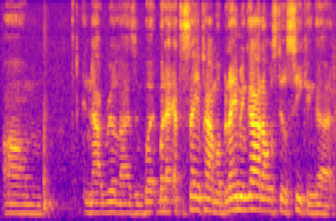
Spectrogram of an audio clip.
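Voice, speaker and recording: A man's voice: medium pitch, steady tone, moderate pace, a bit bright, slight background noise. A man speaking as a show guest, giving casual, preacher-like testimony, earnest and full of rhetorical questions. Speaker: stage actor, show guest.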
